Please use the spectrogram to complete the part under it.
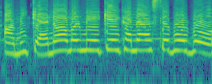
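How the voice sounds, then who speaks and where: A woman's voice: very high-pitched, steady tone, fast talker. A woman voicing a haughty, snobbish neighbor woman in a cartoon who hurls insults. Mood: contemptuous. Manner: haughty, contemptuous, shouting insults. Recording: faint background music.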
